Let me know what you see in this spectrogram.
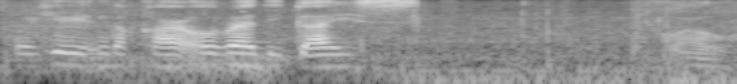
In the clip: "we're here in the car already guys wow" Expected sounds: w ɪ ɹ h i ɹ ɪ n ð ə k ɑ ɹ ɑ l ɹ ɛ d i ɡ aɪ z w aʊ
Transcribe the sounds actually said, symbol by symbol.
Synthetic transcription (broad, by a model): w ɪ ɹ h i ɹ ɪ n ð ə k ɑ ɹ ɑ l ɹ ɛ d i ɡ aɪ s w aʊ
